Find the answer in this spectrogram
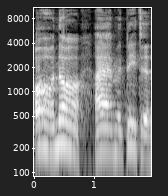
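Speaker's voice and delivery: wooden, stilted, very slow bad voice acting. Retelling a scene with a Buddhist monk, imitating his really bad voice acting. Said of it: "he has this really bad voice actor".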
